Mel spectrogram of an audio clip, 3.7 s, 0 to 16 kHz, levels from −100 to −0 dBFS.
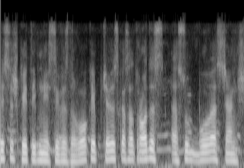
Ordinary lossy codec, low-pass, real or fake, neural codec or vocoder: Opus, 24 kbps; 9.9 kHz; real; none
